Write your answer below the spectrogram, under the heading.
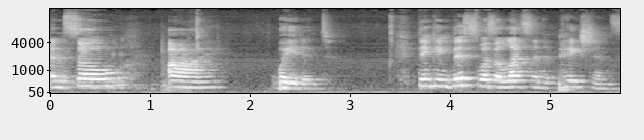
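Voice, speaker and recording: Noticeable background noise runs behind a woman talking at a high pitch. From Canada. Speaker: spoken word poet. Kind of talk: spoken word poetry performance. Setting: live stage.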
